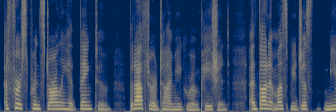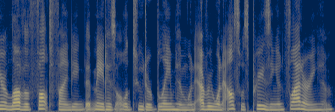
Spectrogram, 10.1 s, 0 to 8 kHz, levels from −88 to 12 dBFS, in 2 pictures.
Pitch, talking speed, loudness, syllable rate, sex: 220 Hz, 240 wpm, -22 LUFS, 6.2 syllables/s, female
